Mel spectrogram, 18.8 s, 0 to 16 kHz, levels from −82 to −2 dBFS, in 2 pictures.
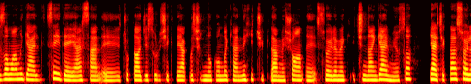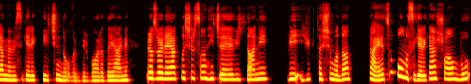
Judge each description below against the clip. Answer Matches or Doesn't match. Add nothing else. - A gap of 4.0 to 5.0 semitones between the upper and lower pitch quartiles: Doesn't match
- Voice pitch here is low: Doesn't match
